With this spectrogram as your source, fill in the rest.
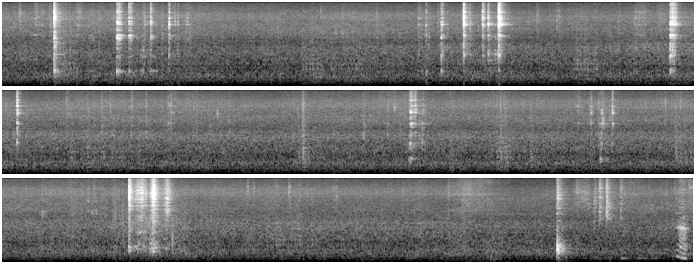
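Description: Pasta going into a pan of Indian-style spiced mixture and being stirred, with sparse metallic clinks and scrapes of a utensil against cookware over a quiet background, a few sharper knocks near the end.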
